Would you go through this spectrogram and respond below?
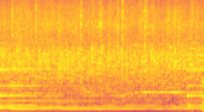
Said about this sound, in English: Hang on a second, because it sounds the same as when you clap for me. It ought to sound different when you clap for him.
